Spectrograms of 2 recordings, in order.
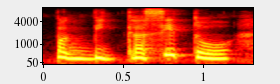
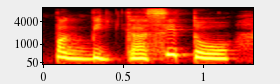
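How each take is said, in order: Both takes have the same delivery.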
